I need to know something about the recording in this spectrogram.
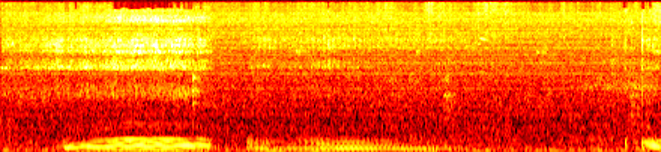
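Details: Two dogs, Talulah and Maggie, snoring during an afternoon nap: low rumbling breaths with a buzzing, tonal rattle repeating in slow cycles over a quiet room; snoring.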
